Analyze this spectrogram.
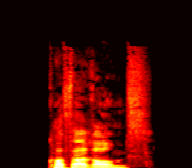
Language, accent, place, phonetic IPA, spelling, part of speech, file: German, Germany, Berlin, [ˈkɔfɐˌʁaʊ̯ms], Kofferraums, noun, De-Kofferraums.ogg
- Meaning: genitive singular of Kofferraum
